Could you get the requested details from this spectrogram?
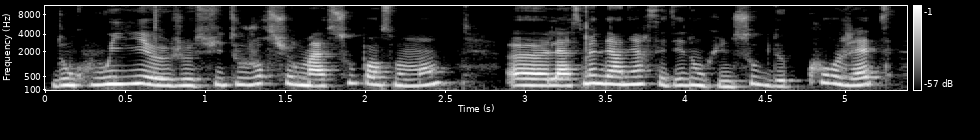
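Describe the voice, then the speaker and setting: A woman's voice: fairly high pitch, normal speed, a little mellow. A woman from the south of France chatting casually to camera about her books at home, rambling with many fillers and restarts. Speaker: book vlogger.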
